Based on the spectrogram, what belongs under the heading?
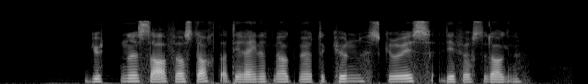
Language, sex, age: Norwegian, male, 25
